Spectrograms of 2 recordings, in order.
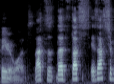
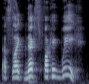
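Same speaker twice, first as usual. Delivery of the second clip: excited realization; 7 semitones higher, 5 dB louder than usual. Real, not acted. Realizing release date is soon.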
